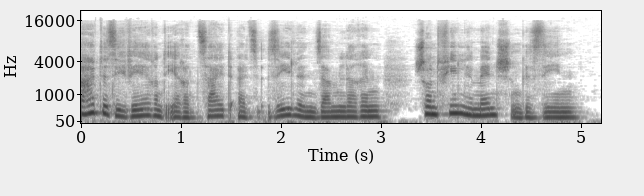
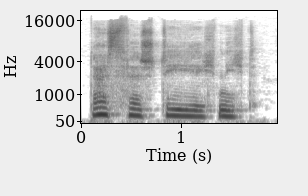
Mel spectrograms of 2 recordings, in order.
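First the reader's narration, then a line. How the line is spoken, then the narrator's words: Murmured. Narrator (German): murmelte Marafella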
